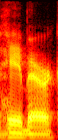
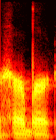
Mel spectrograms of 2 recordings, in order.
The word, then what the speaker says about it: Hebert: First of all, I'm glad you said Hebert because I think I've always pronounced his last name Hay or Herbert or something like that.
